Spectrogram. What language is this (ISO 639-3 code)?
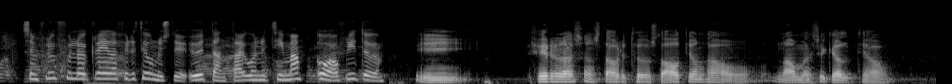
isl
